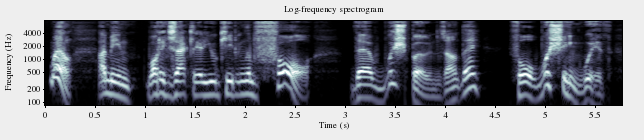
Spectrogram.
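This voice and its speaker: Guy narrating does a nosy prodding bloke in a story, higher pitched, insistent questions, lively. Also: moderate pace, husky, dry recording, clean studio sound, exaggerated voice. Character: nosy male acquaintance, humouring and prodding. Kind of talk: character voice in a story reading.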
